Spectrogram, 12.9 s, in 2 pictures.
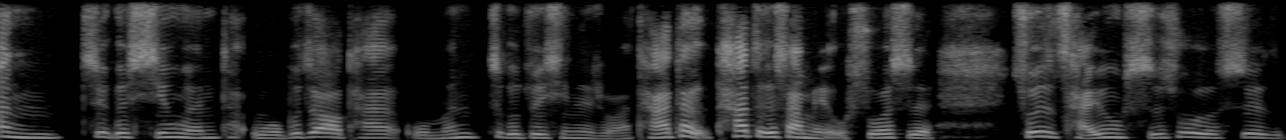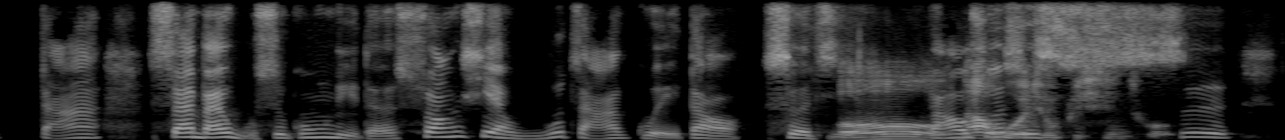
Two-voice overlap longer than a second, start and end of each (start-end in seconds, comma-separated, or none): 10.6-12.3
